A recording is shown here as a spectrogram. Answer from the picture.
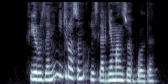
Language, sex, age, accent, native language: Uzbek, female, 18-24, Farg'ona, Uzbek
